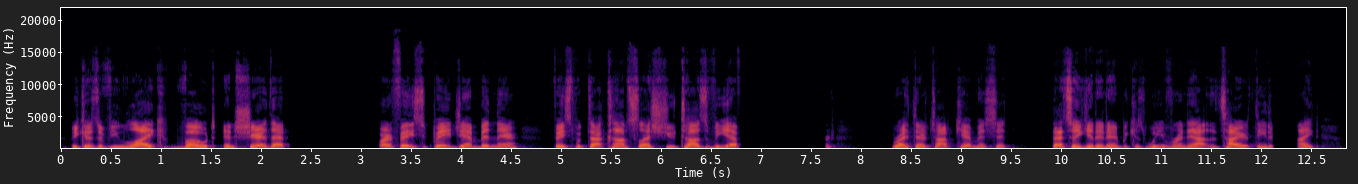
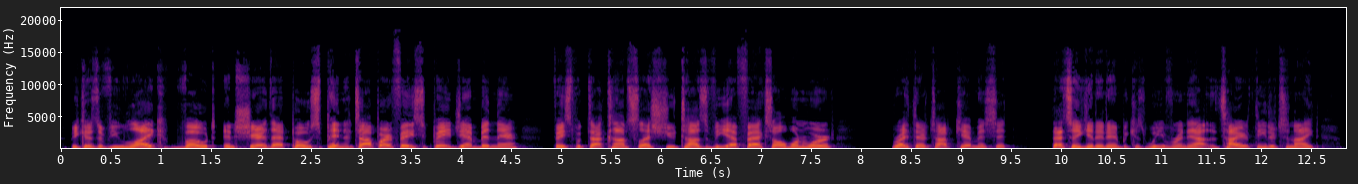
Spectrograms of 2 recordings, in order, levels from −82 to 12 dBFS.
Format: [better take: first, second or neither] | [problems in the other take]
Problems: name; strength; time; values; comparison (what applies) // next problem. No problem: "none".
second | audio cutting out; at 2.5 s for 1 s, at 7 s for 1 s and at 12 s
